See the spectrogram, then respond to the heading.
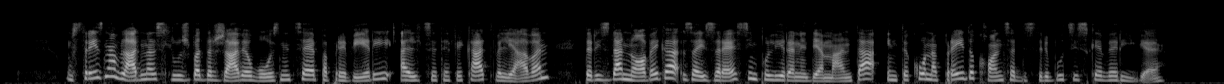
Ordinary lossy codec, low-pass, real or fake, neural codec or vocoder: AAC, 48 kbps; 7.2 kHz; fake; codec, 16 kHz, 16 kbps, FunCodec, trained on LibriTTS, 50 frames a second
